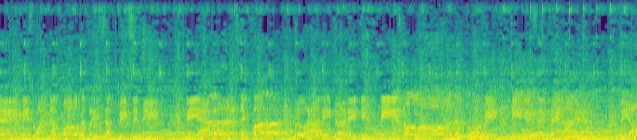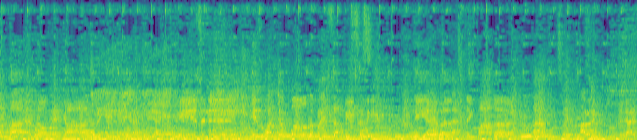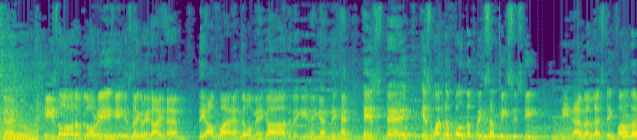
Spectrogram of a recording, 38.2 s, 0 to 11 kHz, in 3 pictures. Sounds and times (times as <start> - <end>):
Music: 0.0 - 38.2.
